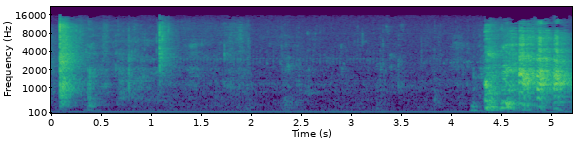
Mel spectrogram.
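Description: Faint chewing of a big mouthful of shredded bubblegum over a low steady hum, then a loud muffled vocal outburst through the mouthful of gum about four seconds in.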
